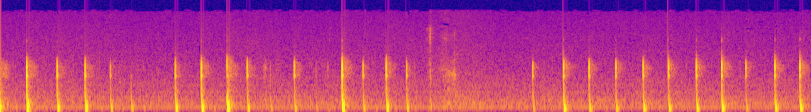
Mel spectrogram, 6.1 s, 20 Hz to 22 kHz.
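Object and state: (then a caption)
Felt-tip pen strokes on acrylic sheet. A felt-tip pen makes rapid short strokes on a flat, clear acrylic plexiglass sheet, filling in a drawn beak on the plastic. About 25 crisp, dry taps and scratches come in a quick, even rhythm, each with a bright edge and almost no ring. There is a brief, softer scratchy pause near the middle, and a faint low hum runs underneath throughout.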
